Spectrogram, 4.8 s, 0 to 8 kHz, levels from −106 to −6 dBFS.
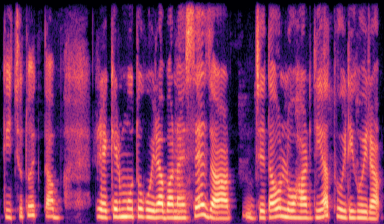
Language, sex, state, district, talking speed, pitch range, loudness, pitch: Bengali, female, Tripura, Unakoti, 160 wpm, 240-275 Hz, -15 LUFS, 255 Hz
